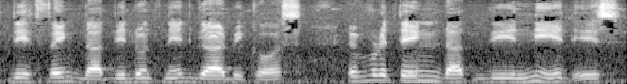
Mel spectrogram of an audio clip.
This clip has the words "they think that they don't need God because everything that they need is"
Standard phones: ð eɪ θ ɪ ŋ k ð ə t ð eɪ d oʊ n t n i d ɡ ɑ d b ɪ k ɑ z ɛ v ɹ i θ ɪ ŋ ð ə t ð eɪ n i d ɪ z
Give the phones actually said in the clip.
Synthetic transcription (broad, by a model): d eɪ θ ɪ ŋ k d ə t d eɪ d oʊ n t n i d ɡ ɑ b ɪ k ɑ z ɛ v ɹ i t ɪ ŋ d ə t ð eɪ n i d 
